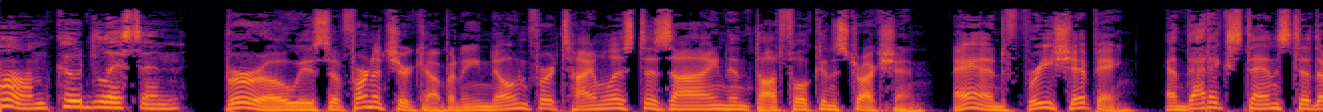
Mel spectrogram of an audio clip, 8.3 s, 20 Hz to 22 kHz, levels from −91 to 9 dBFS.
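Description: At 5.57 s, just after "timeless design and thoughtful" and before "and free", weak digital radio reception lets a small scatter of bit errors, well under a tenth of a percent, slip past the error correction into the MP2 audio data. Corrupted samples put short blips of noise into single sub-bands, and corrupted scale factors make individual sub-bands leap in level for up to a frame, which sounds like a few MP2 frames being hit. The result is DAB burbling: a few brief watery blips laid over the speech.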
